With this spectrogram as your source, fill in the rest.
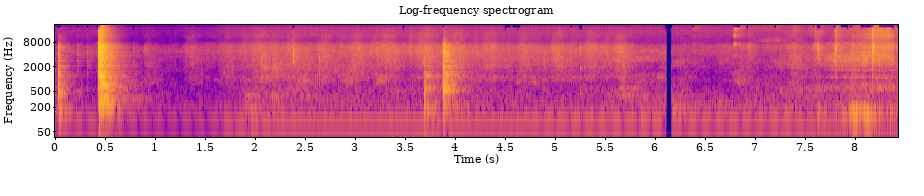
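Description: Gongura dal being stirred and mashed in a pot: a couple of sharp utensil clanks against the pot stand out over a steady low background of scraping and soft kitchen clatter.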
